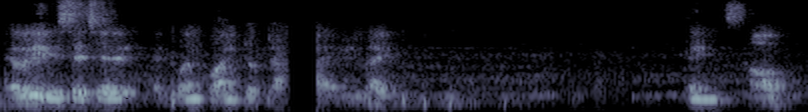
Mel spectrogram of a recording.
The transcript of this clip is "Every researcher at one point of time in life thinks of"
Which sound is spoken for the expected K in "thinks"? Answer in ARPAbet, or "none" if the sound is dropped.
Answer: none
